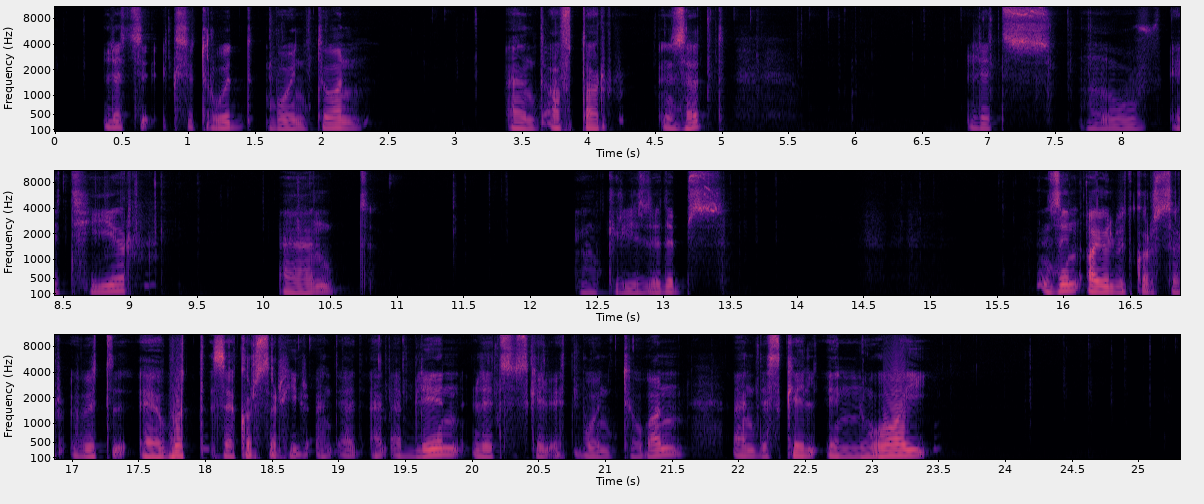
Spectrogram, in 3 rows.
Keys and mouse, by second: 0.3 a, 0.8 e, 3.0 Tab, 3.6 KP_7, 4.6 alt+shift+middle drag, 5.1 ctrl+alt+middle drag, 5.6 shift+middle click, 6.8 ctrl+middle click, 7.3 g, 8.5 Tab, 8.8 z, 9.0 a, 10.1 b, 11.4 g, 13.4 z, 13.7 Tab, 15.5 shift+right click, 16.0 shift+a, 19.4 z, 20.0 s, 22.0 s, 24.9 Tab.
